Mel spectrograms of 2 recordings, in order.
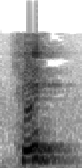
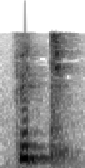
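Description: First: The t stops sharply with no breath after. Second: The t is released with an audible breath. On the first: The speaker calls it wrong. "لاحظ شدة لكن ما يأتي بالهمس" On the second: The speaker calls it right. "فت ن هكذا"

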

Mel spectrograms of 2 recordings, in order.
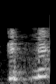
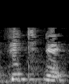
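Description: First: The t is closed off with no breath release. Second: The t is released with an audible puff of breath. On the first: The speaker calls it wrong. "خطأ، هذا غير صحيح" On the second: The speaker calls it right. "بخروج النفس ت ت هكذا"

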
